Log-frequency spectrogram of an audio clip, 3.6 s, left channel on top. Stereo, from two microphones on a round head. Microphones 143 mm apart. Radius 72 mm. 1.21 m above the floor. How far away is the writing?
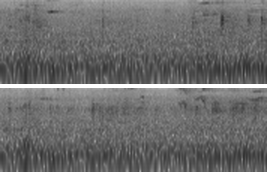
About 9 m.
